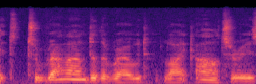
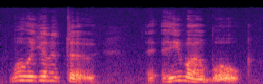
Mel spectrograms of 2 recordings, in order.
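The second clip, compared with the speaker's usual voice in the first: distressed; 10 semitones higher, 3 dB louder, faster than usual. Acted. Narrator turns to Claudio, distressed.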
